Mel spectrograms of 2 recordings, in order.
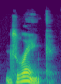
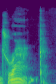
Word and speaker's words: drank: drink in the past drank remember use the long a sound it's not drank it's not a like apple it's a Dre Drank in the present drink in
